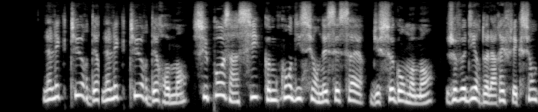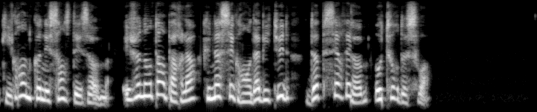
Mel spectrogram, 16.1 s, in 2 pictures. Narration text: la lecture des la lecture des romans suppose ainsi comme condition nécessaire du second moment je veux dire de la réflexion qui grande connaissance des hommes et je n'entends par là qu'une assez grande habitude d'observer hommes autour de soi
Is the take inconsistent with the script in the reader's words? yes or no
no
